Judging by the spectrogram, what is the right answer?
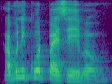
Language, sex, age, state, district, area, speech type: Assamese, male, 30-45, Assam, Dibrugarh, rural, spontaneous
